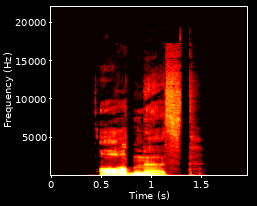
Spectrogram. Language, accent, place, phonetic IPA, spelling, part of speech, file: German, Germany, Berlin, [ˈɔʁdnəst], ordnest, verb, De-ordnest.ogg
- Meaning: inflection of ordnen: 1. second-person singular present 2. second-person singular subjunctive I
